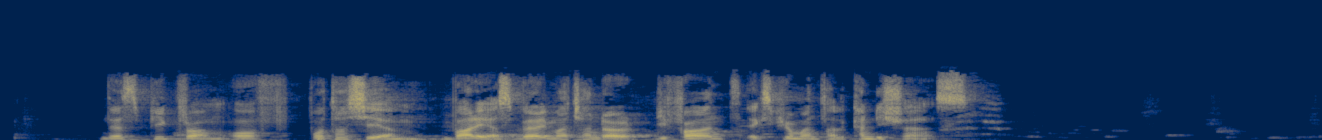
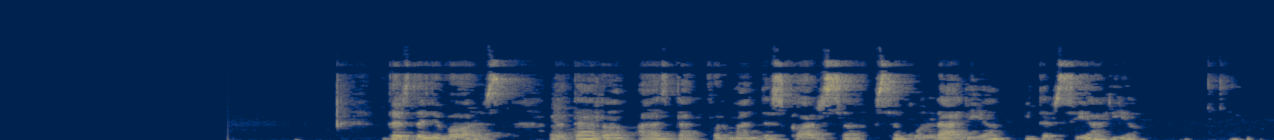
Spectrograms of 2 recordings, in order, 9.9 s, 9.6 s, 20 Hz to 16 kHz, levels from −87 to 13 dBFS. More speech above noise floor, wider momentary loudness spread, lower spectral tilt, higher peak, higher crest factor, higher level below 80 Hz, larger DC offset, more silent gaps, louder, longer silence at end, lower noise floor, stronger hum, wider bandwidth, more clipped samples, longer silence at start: first, 59 dB vs 49 dB; about the same, 12 LU vs 14 LU; about the same, -2.5 dB/octave vs -3.5 dB/octave; about the same, 0 dBFS vs -2 dBFS; about the same, 20 dB vs 24 dB; about the same, -64 dBFS vs -60 dBFS; neither; neither; first, -19 LUFS vs -23 LUFS; first, 2.65 s vs 0.15 s; first, -79 dBFS vs -73 dBFS; neither; second, 8.4 kHz vs 9.6 kHz; neither; second, 0.75 s vs 2.5 s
